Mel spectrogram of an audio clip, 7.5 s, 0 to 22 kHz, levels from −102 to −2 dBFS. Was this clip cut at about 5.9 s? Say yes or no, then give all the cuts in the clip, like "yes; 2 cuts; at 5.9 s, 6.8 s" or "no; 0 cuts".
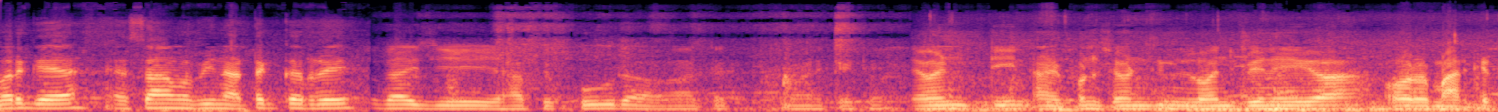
no; 2 cuts; at 1.8 s, 4.6 s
